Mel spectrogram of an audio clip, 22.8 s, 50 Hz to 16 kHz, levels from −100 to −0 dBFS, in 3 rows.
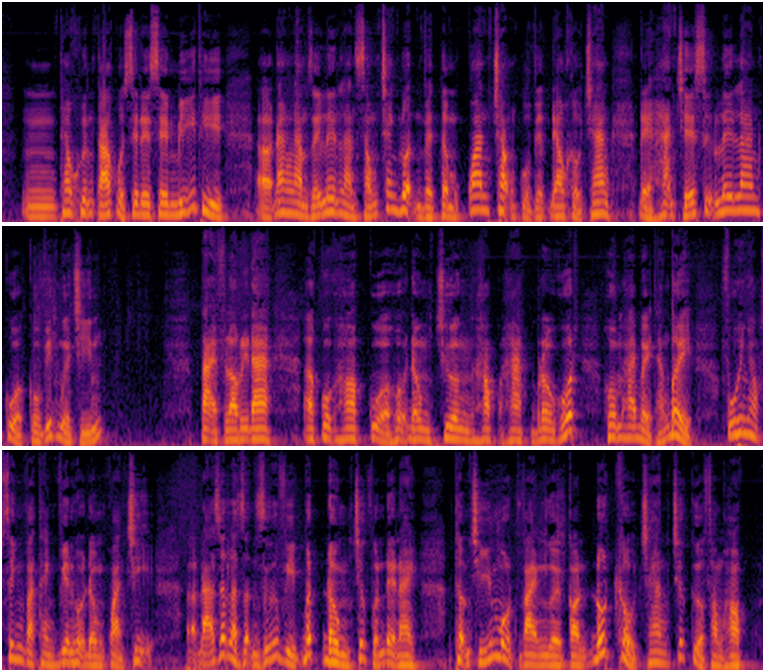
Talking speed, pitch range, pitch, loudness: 220 wpm, 115-155 Hz, 135 Hz, -32 LUFS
